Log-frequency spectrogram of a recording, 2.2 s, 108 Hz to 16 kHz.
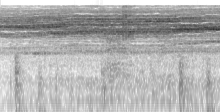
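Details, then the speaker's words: Volvo T5 engine, not run for at least two years, leak-down test: crank turned a further 90 degrees with exhaust valves open, steady high airy hiss of compressed air escaping out the exhaust, none from the inlet, normal for this position. "Further 90 degrees, still coming out of the exhaust, which is completely normal."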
